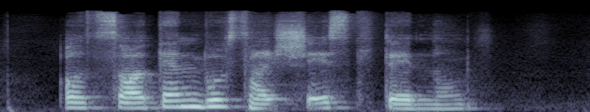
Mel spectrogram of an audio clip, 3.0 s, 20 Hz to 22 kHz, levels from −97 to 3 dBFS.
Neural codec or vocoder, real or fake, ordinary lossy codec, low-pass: codec, 44.1 kHz, 2.6 kbps, DAC; fake; none; 14.4 kHz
